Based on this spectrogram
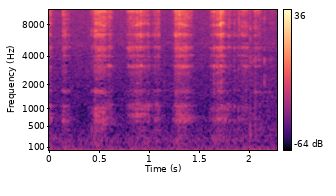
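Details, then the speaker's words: Old stock 1960s–70s air-gap variable capacitor for a crystal radio: scratchy metallic rasps in bursts as the shaft turns, with multiple rotor plates damaged and touching the fixed plates. "yeah multiple plates on this one are touching"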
